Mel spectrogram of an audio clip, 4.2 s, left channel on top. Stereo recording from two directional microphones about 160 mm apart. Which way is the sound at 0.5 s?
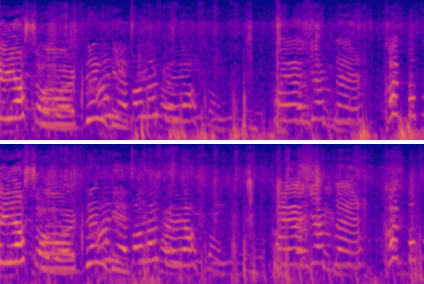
75° right (ahead or behind).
